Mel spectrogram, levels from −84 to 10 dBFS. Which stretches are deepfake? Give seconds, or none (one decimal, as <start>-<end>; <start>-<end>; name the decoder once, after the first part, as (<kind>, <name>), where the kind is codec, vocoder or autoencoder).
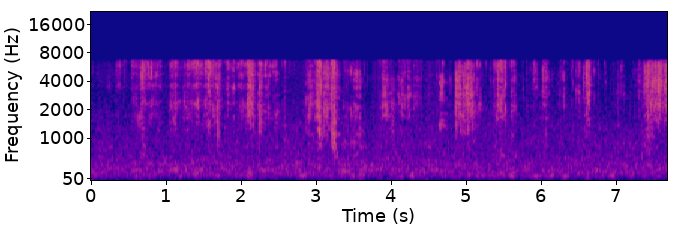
0.0-1.9 (vocoder, BigVGAN v2); 2.7-4.4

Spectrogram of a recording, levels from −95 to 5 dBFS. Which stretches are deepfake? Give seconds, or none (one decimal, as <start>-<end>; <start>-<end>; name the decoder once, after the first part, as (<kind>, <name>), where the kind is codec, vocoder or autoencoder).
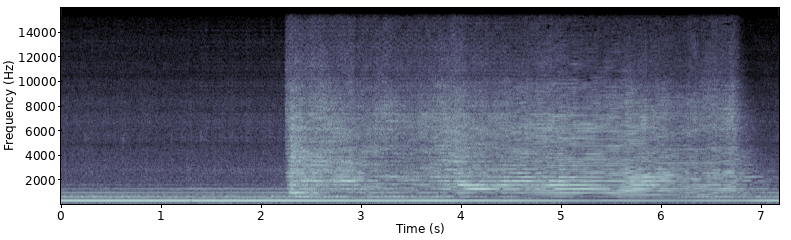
1.3-4.5 (vocoder, BigVGAN v2)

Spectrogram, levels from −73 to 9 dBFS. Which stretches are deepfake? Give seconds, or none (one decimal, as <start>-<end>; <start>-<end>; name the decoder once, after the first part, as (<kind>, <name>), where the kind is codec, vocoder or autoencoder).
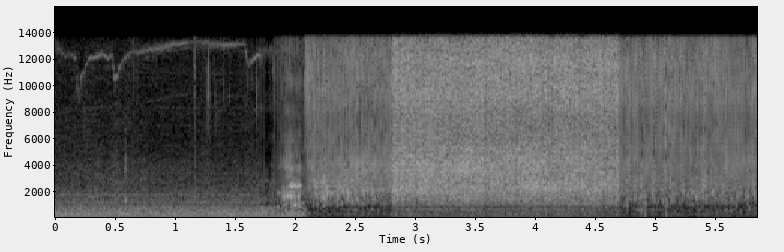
1.7-2.8 (vocoder, BigVGAN v2); 4.7-5.9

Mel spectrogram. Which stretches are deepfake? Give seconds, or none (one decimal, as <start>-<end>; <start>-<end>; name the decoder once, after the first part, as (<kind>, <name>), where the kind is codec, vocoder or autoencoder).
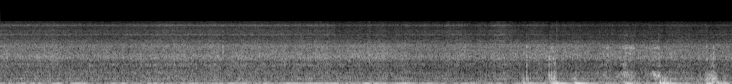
1.6-2.2 (vocoder, BigVGAN v2)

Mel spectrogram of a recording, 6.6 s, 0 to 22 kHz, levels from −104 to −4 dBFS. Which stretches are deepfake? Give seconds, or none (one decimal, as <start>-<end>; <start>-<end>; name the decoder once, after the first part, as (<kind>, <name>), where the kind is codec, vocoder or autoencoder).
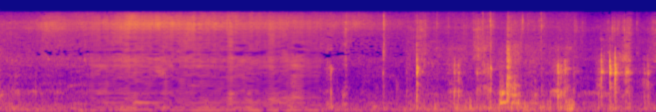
0.9-3.2 (vocoder, BigVGAN v2)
